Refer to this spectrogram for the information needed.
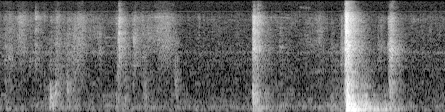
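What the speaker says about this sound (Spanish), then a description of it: "Cierra la puerta." A door being shut indoors in a home, with a few soft knocks and shuffles leading up to a sharper closing thump, moderately near and fairly quiet overall.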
